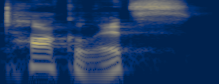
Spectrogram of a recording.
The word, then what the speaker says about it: Tocolates: I recently got my hand on the Tocolates. Yes, Tocolates, spelled like chocolate, but taco-lit.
